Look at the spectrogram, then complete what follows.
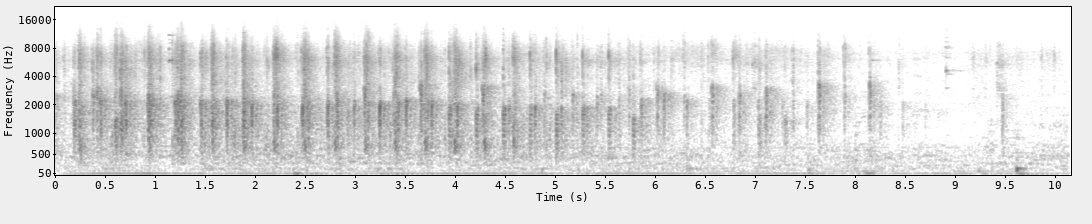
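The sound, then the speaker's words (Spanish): An audience in the Honorable Cámara de Diputados applauds a plaque presentation to a professor, with steady, rhythmic clapping that is fairly loud at first, then thins out and fades over the last couple of seconds, with no voices heard. “Fuerte los aplausos.”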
